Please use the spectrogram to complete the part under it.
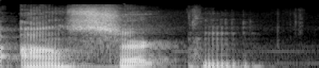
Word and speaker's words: uncertain: T 跟 N 在一起，在口语化当中可以 T 不发音，叫 uncertain.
